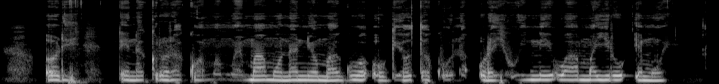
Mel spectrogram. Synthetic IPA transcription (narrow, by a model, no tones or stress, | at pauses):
oɾe | ndenakoɾoɾakwamamwɛmamonaneomaɡuaʔoɡeɔtakwonaoɾaihoinewamaiɾoemwɛ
